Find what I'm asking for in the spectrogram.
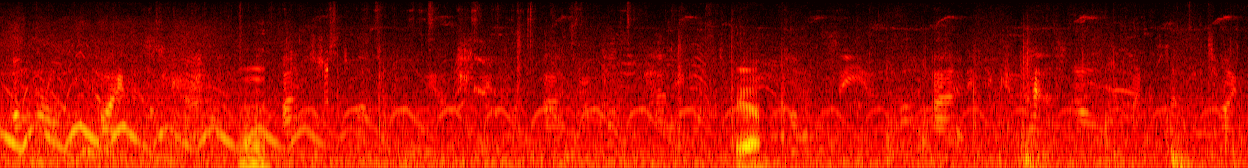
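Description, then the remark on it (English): A police siren wails in a steady rising-and-falling pattern, fairly loud and continuous, as a patrol car with two uniformed police officers pulls up, with voices and street noise mixed underneath. “Two uniformed police officers have pulled up in a patrol car.”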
